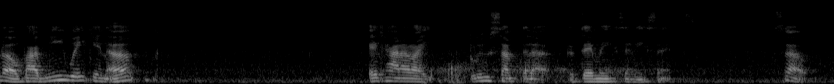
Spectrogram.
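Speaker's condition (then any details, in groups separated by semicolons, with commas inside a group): No condition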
